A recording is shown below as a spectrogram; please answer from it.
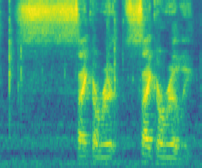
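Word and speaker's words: Ciccarelli: It's Italian, so you gotta pronounce all the vowels. It is, Cy... Cairilli. Cicarilli.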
